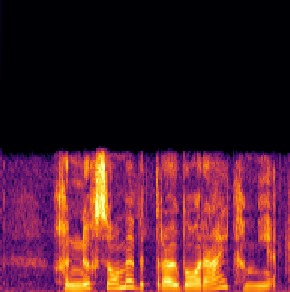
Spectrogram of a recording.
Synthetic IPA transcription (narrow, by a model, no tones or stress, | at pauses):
χənuχsɑːməbətrœwbɑːɾɦəjtχəmiənt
